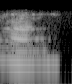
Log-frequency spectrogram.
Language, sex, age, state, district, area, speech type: Maithili, male, 18-30, Bihar, Sitamarhi, urban, conversation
